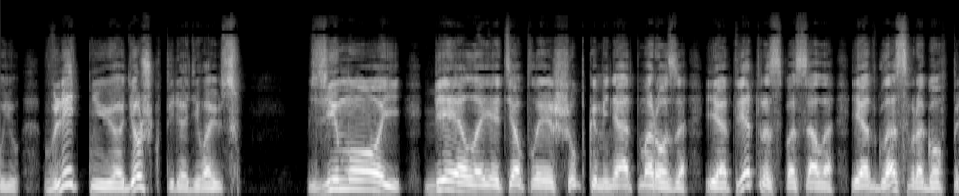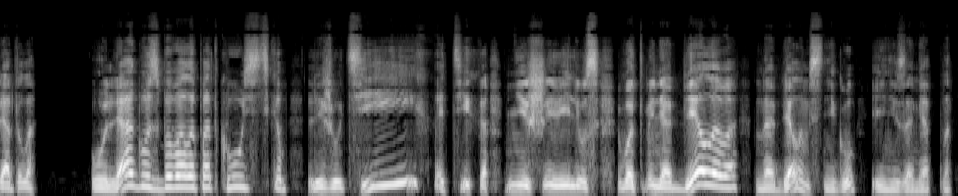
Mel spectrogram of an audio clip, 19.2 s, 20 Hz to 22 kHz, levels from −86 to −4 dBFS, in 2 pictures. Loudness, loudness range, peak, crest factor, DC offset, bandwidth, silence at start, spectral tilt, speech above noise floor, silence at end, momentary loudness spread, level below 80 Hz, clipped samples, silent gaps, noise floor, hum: -15 LUFS; 5 LU; 0 dBFS; 16 dB; under 0.1%; 14 kHz; 0 s; -4.5 dB/octave; 55 dB; 0.1 s; 11 LU; -62 dBFS; under 0.1%; none; -70 dBFS; none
